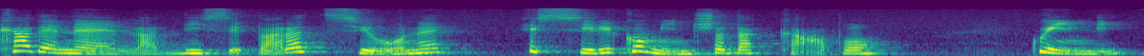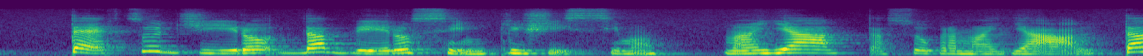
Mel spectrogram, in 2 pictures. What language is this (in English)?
Italian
